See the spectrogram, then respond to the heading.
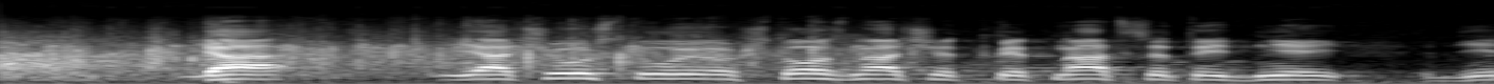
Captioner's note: laughter; non-english speech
